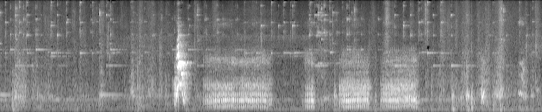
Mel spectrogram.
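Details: Coton de Tulear puppies, three and a half weeks old, having fun at play: a sharp squeak, then bursts of low, rough growling with harmonic overtones in long stretches, over faint tinkling chimes.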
